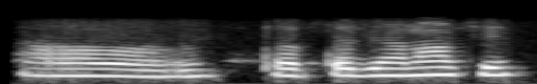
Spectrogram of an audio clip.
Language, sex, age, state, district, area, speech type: Maithili, female, 60+, Bihar, Purnia, rural, conversation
